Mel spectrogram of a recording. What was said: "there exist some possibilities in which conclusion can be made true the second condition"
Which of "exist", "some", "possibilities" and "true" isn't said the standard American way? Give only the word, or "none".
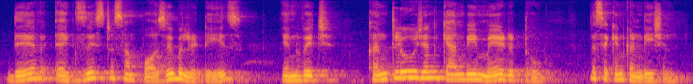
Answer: true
